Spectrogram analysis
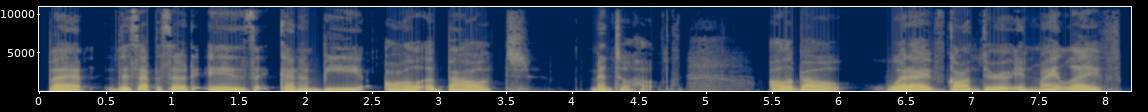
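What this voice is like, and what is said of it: Slightly rough voice with cough. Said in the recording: “hear it in my voice, but I do have a little cough. ... I have a little tickle in my throat”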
